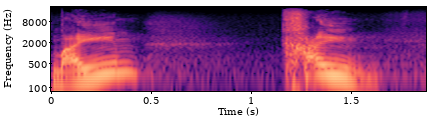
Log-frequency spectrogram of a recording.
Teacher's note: in Hebrew, the emphasis is on the second syllable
